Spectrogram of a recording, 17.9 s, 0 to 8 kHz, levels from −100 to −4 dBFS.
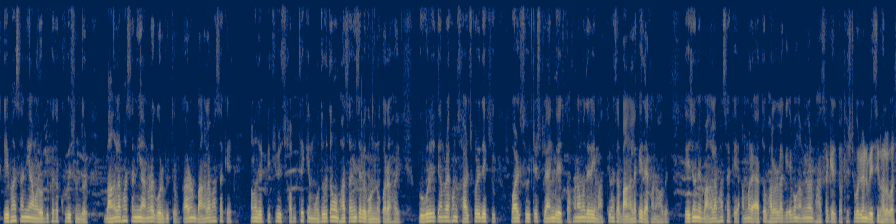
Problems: constant background noise, background conversations at intervals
